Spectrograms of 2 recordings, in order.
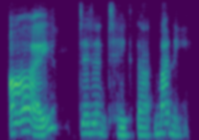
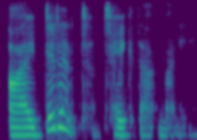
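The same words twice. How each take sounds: First: The stress falls on the word "I". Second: The stress falls on the word "didn't". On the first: Someone else took the money. "This implies that potentially somebody else did" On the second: The speaker firmly denies taking the money. "Note that there's kind of some denial here"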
